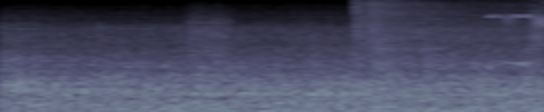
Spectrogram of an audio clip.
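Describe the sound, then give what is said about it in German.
Air brakes on a bus stopping beside a forest: a steady engine rumble continues, then a brighter rush of air hiss takes over for the last second or so. “Der Bus hält drüben am Wald bei Knolls Hütte.”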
